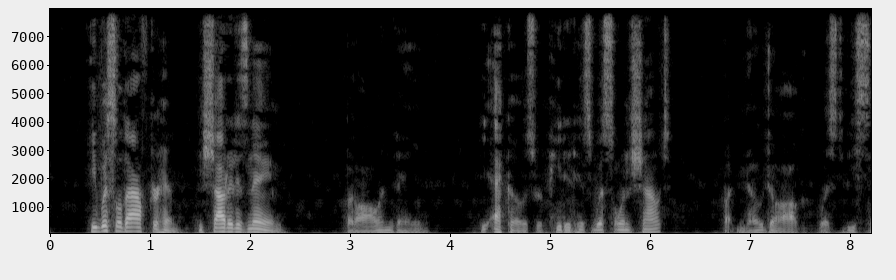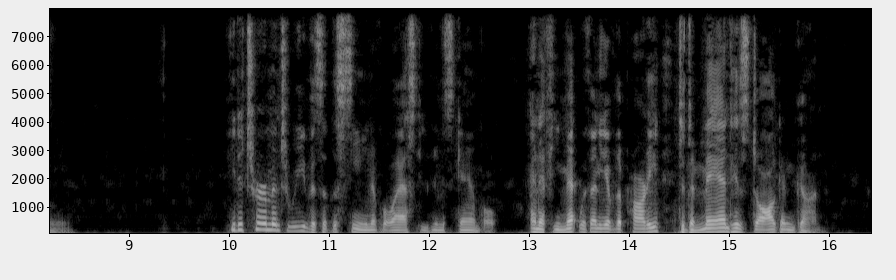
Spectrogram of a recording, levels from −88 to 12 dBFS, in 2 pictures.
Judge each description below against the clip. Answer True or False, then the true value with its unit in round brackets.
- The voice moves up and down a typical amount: False (7.0 semitones)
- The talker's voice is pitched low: True (100 Hz)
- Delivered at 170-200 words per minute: True (185 wpm)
